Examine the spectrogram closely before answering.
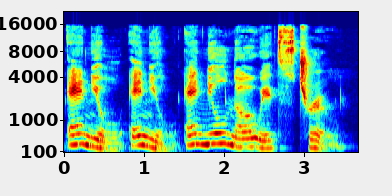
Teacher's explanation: ela juntou no N, ignorando o D. And you'll know it's true.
